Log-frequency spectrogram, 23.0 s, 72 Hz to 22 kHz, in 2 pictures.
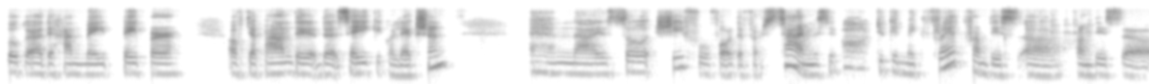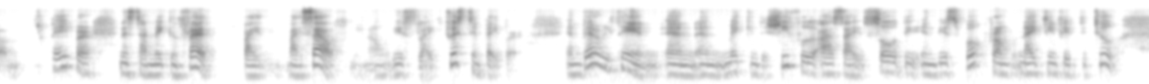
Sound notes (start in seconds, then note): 3.9 speaking in a foreign language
